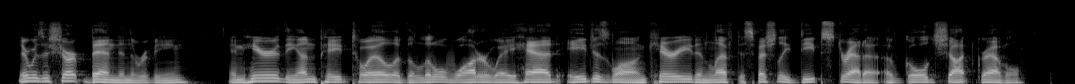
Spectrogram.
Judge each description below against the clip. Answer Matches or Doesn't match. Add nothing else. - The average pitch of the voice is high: Doesn't match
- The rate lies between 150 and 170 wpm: Matches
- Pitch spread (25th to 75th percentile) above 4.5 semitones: Doesn't match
